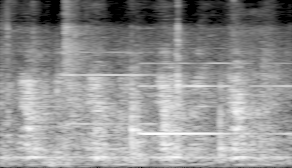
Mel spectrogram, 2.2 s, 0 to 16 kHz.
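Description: Electrolux LTD15 washing machine control panel beeping as its buttons are pressed: a few short electronic tones at different pitches, some overlapping.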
